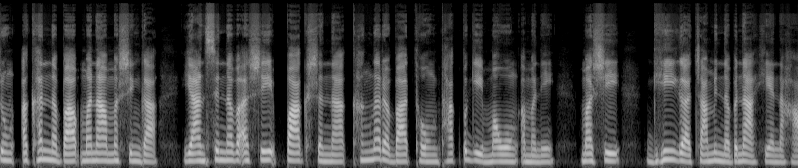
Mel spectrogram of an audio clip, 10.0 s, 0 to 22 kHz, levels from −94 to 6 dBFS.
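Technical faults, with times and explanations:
Nothing technical stands out in this speech recording; there's no fault to point to here.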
